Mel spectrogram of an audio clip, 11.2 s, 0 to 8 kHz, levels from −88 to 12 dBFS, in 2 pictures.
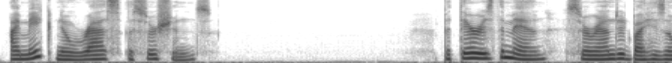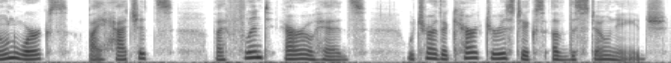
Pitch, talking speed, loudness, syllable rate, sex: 205 Hz, 155 wpm, -18 LUFS, 5.4 syllables/s, female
